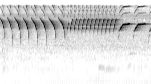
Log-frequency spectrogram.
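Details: Belgian canary singing, used as a training song for canaries: a fast run of loud downslurred whistles, then a rapid buzzy trill, ending in bright rising-then-falling notes, all high and clear.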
